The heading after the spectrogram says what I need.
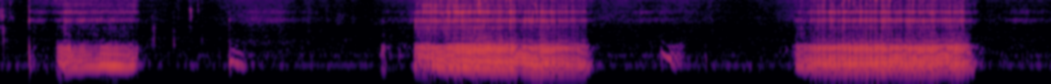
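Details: French Bulldog puppy asleep on the couch, snoring loudly: rattling, buzzing snores on each in-breath, three in eight seconds, with quiet pauses between; snoring.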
